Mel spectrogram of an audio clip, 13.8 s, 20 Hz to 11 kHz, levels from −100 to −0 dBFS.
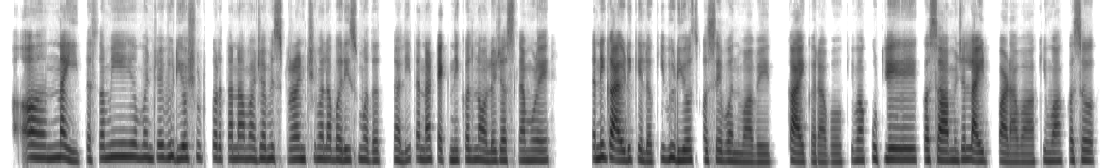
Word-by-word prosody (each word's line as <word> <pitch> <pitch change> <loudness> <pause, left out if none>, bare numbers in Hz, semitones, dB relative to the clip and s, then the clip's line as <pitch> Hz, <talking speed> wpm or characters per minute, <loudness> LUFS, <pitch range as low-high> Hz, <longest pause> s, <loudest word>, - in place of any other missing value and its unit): अ, 245 -1 +2
नाही 230 -6 +2
तसं 225 +3 -5
मी 260 +1 +2
म्हणजे 245 0 -1
व्हिडिओ 230 -2 +1
शूट 240 0 -8
करताना 225 -1 -2
माझ्या 220 0 -1
मिस्टरांची 215 0 -1
मला 220 -1 0
बरीच 205 -1 -1
मदत 190 -3 -3 0.2
झाली. 195 0 -3
त्यांना 210 -2 0
टेक्निकल 200 0 +1
नॉलेज 185 -1 0
असल्यामुळे 190 0 -1
त्यांनी 230 +4 -3
गाईड 195 -3 +6
केलं 190 -5 -2
की 220 - -6
व्हिडिओज 200 -3 +2
कसे 195 0 -2
बनवावेत, 160 -3 -2 0.2
काय 170 -4 +6
करावं 160 -1 -5
किंवा 195 0 -2
कुठे 210 -2 +3
कसा 200 -1 +5
म्हणजे 195 +2 -1
लाईट 180 -2 +5
पाडावा 155 -2 -1
किंवा 175 -2 -2
कसं 195 0 -1
200 Hz, 150 wpm, -23 LUFS, 185-225 Hz, 0.2 s, गाईड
